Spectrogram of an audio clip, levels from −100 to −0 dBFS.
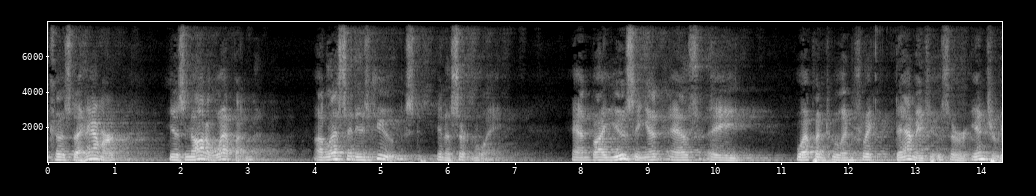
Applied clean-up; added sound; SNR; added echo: none; none; none; reverberation time 1.9 s.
